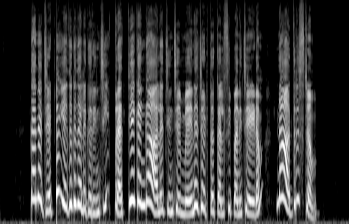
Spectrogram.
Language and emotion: Telugu, happy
